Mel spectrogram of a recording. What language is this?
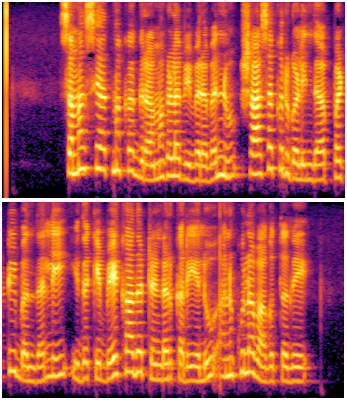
Kannada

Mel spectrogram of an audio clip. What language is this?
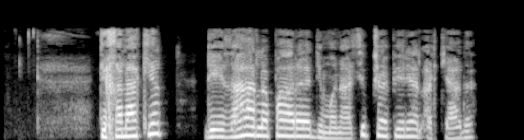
Pashto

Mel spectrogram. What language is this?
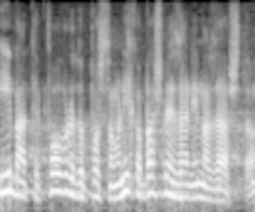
Croatian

